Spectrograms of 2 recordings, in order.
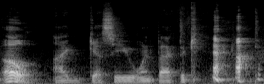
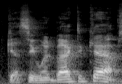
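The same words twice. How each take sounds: First: Breaking into a laugh at the end; slow, amused thought that dissolves into laughter; laughing realisation. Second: Said in the usual way. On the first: Real, not acted. Player recalling where the enemy went, cracking up laughing.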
